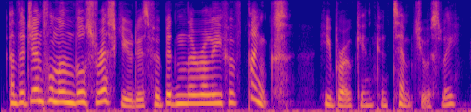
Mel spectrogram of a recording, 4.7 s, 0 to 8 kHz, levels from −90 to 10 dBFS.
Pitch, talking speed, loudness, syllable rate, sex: 225 Hz, 190 wpm, -18 LUFS, 6.0 syllables/s, female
